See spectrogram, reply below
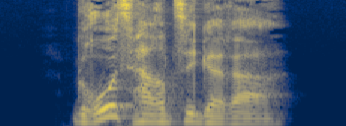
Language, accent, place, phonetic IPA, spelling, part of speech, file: German, Germany, Berlin, [ˈɡʁoːsˌhɛʁt͡sɪɡəʁɐ], großherzigerer, adjective, De-großherzigerer.ogg
- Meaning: inflection of großherzig: 1. strong/mixed nominative masculine singular comparative degree 2. strong genitive/dative feminine singular comparative degree 3. strong genitive plural comparative degree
